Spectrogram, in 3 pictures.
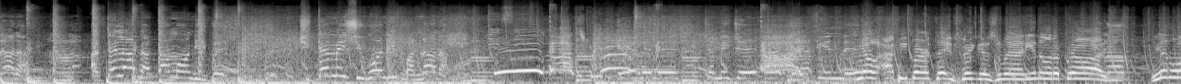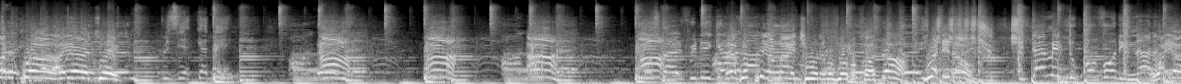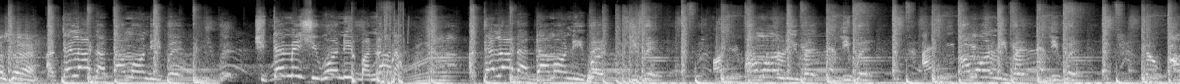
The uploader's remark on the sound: Birthday Bash Live Audio (… Shellings).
